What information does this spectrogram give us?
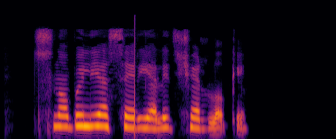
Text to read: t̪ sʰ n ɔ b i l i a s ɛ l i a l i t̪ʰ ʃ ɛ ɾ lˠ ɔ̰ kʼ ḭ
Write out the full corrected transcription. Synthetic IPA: t̪ sʰ n ɔ b i l i a s ɛ ɾ i a l i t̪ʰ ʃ ɛ ɾ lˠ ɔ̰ kʼ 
